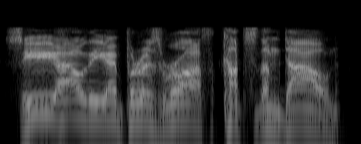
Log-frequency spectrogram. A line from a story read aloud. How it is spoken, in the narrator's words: Castor bellowed to the Astra Militarum infantry squads advancing out between their tanks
